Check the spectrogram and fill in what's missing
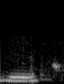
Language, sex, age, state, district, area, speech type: Urdu, female, 30-45, Delhi, North East Delhi, urban, conversation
